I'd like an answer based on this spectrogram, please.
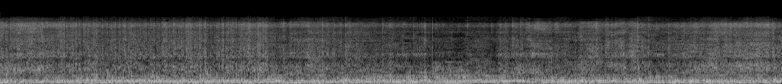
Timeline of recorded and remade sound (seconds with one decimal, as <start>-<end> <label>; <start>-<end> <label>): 0.0-0.6 remade; 0.6-2.7 recorded; 2.7-7.8 remade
